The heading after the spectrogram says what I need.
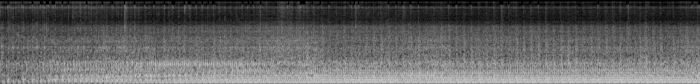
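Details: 1985 Lawn Boy 7350 two-stroke mower, revived after sitting outside years, on tall aftermarket wheels cutting thick weeds; even, steady burble at constant pitch, no misses; owner calls it real good running but may adjust the RPM.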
